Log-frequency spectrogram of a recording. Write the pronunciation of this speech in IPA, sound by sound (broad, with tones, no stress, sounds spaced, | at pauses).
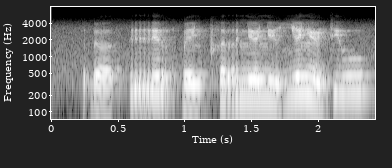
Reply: ɗ ə˨ | rʲ ə˦ r k͡p e˨ lʲ pʰ ə˧ r lʲ œ˧ lʲ ø˨ ʎ ɛ˦ lʲ œ̃˨ tʲ u˦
